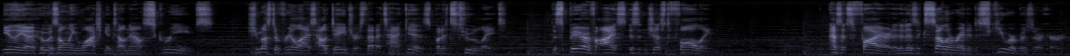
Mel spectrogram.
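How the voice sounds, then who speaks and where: A man's voice: a little high, normal speed, sharp tone, faint music behind. A man doing a visual novel playthrough, reading the story aloud dramatically and dropping in casual asides. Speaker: let's player.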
